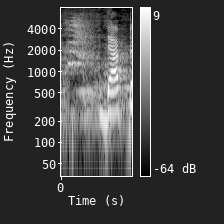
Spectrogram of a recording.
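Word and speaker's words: debt: डेप्ट में T silent है, डेप होता है, मतलब क्षण।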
